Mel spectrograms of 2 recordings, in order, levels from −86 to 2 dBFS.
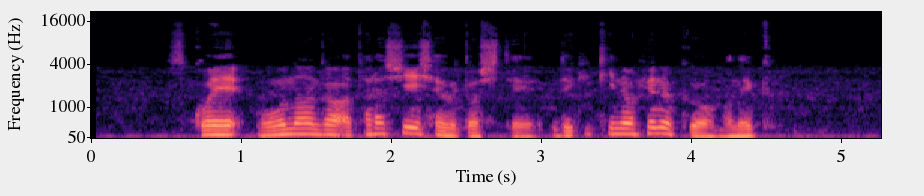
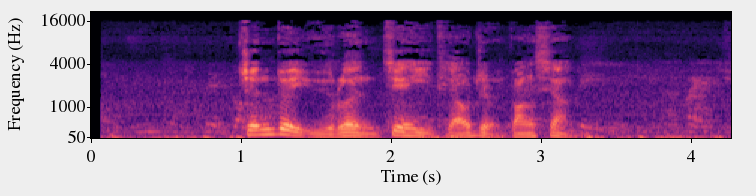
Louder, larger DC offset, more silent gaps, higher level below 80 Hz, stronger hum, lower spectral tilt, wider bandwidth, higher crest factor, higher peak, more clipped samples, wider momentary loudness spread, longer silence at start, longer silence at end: second, -23 LUFS vs -20 LUFS; neither; neither; second, -52 dBFS vs -36 dBFS; neither; first, -7 dB/octave vs -5 dB/octave; about the same, 15 kHz vs 16.5 kHz; about the same, 18 dB vs 20 dB; about the same, -4 dBFS vs -2 dBFS; neither; second, 9 LU vs 20 LU; first, 0.55 s vs 0.05 s; first, 0.75 s vs 0 s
